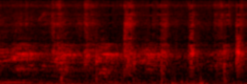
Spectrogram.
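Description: Faint knocks of a doubles tennis rally, the ball struck by rackets and bouncing on the hard court, three sharp knocks in two seconds over a steady outdoor background.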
